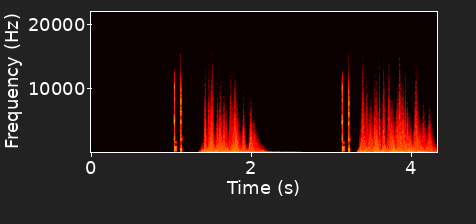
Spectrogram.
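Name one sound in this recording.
A mouse clicks twice.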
